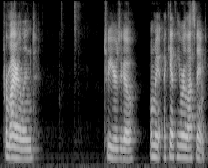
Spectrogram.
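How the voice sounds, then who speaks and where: Bright-voiced woman hosting a reaction chat. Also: medium pitch, flat delivery. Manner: laughs often, quick asides. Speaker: channel host.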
